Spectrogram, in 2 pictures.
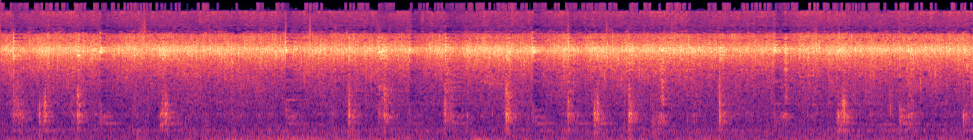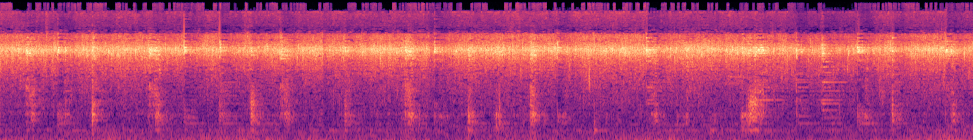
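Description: Chopped onions frying on a low-medium flame for egg curry, giving a steady close sizzle with frequent scraping stir clicks throughout, and no voices.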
